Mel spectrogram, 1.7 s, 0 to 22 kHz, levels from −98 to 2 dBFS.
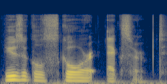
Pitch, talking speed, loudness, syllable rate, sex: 95 Hz, 105 wpm, -19 LUFS, 2.1 syllables/s, male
